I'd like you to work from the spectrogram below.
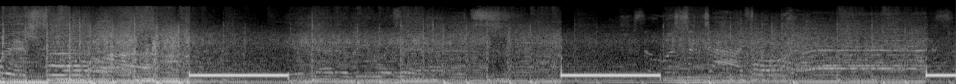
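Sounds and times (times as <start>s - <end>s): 
music: 0.0s - 9.5s
telephone ringing tone while a call is placed: 1.9s - 3.0s, 5.6s - 6.7s, 9.2s - 9.5s.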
